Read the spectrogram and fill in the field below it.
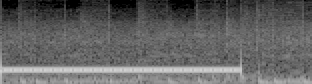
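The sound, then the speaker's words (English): A single steady electronic phone ringing tone, heard over the line while calling Jason Mewes's number, holds loud and even for nearly two seconds, then cuts off abruptly, leaving quiet low background noise. “I don't know if this is his cell phone number or his manager's cell phone number or... We're about to find out.”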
